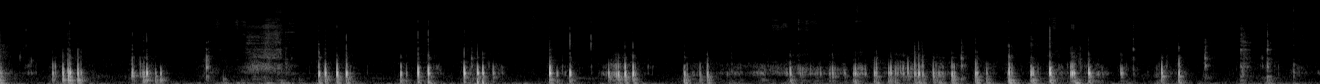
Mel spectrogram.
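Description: A medium orange pumpkin with its lid cut off, hollow with seeds and pulp inside, is held in both hands while fingertips and nails tap and knock on its rind. Quick, dry, hollow knocks with a woody mid-range tone come in irregular bursts and clusters, each dying away almost instantly. Occasional softer rubbing sounds fall between the taps.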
